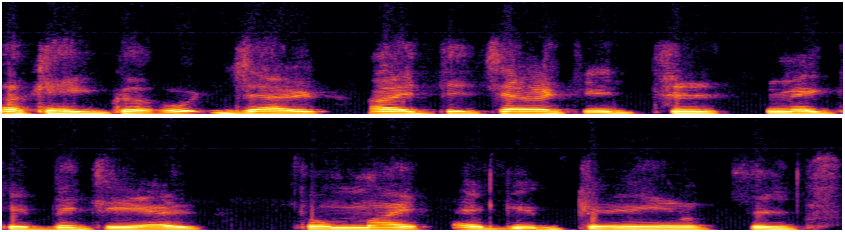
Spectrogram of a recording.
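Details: Adult man living with cerebral palsy who describes himself as having a speech impediment: dysarthria (cerebral palsy).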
